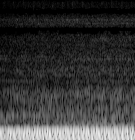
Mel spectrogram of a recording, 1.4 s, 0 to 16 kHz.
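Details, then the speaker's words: Turbo BMW 325i E36 on a Megasquirt map, oil cold, coolant at 43°, being revved: rough, uneven revs with the beat dropping out every few firings; big misfires from a badly set fuel map caused by the owner's own changes, not a mechanical fault. "Bon, le chant est complètement mal réglé, hein. J'ai regardé la FR, c'est pour ça qu'il y a des gros ratés. C'est à cause de ce que j'ai fait ici."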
